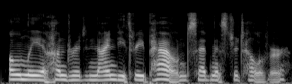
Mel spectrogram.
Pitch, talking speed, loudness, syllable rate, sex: 210 Hz, 205 wpm, -18 LUFS, 5.9 syllables/s, female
